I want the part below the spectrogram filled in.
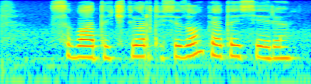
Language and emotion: Russian, neutral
